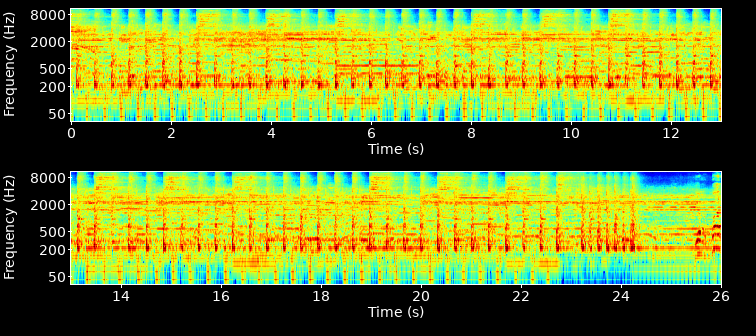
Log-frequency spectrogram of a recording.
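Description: Live blues-rock band playing an instrumental passage: a drum kit keeps a steady beat under electric guitars and bass guitar. The music stops abruptly at the very end.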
